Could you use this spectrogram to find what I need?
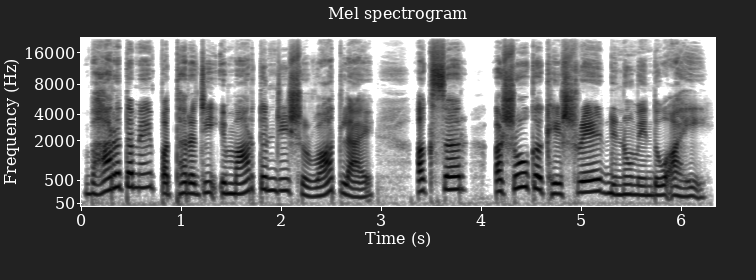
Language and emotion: Sindhi, neutral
